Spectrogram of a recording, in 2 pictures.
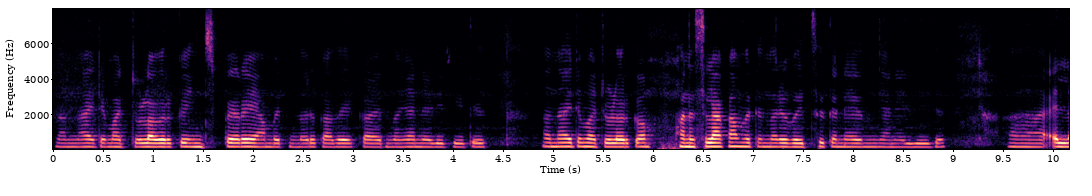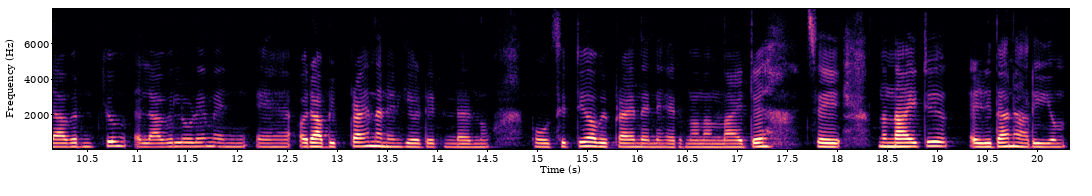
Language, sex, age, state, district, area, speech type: Malayalam, female, 18-30, Kerala, Palakkad, rural, spontaneous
